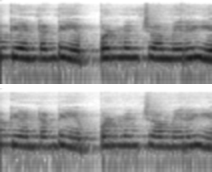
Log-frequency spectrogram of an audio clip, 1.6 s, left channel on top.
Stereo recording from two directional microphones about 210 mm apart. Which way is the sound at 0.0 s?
50° left (ahead or behind).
